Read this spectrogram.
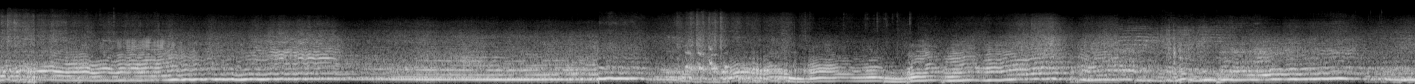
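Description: A rally car engine roars and revs up and down as the car speeds past.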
